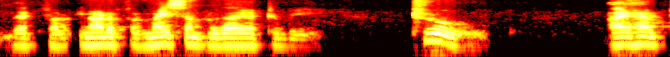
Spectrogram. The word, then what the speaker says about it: sampradaya: So I think in large measure, this course is an opportunity to decondition ourselves from such fixation that in order for my sampradaya to be true, I have to negate and invalidate other sampradayas.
